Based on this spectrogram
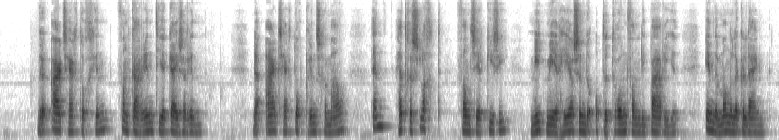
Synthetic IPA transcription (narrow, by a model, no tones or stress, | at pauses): dəʔaːɹtsɦɛɹtɔχɪnv̥ɑnkarɪntijəkɛjzərɪn | dəʔaːɹtsɦɛɹtɔχprɪnsχəmaːlˠ | ʔɛnhətχəslɑχt | fɑnsɪɹkizi | nitmɪːɹɦɪːɹsəndəʔɔb̚dətrownvɑnlipaːrijə | ɪndəmɑnələkəlɛjn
